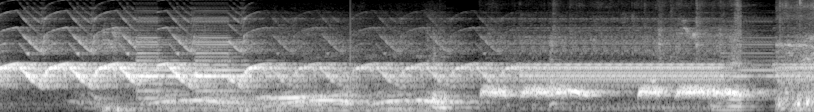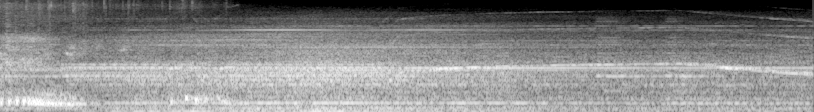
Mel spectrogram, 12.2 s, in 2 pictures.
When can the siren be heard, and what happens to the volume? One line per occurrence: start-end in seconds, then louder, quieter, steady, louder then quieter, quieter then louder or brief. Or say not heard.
0.0-12.1 quieter.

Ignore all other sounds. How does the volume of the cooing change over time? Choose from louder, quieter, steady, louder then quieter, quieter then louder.
louder.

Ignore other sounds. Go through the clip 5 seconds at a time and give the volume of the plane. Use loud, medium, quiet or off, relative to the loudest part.
off, loud, medium.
